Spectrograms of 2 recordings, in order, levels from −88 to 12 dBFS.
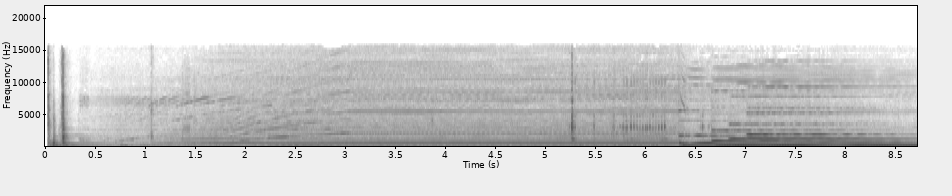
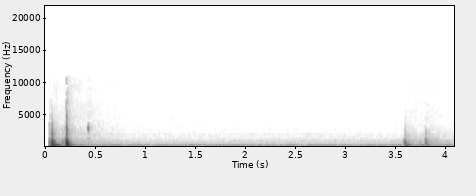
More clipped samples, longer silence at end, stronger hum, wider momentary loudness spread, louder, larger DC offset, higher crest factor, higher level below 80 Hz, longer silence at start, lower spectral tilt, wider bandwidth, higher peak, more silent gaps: neither; second, 0 s vs 0.25 s; neither; second, 20 LU vs 30 LU; first, -27 LUFS vs -30 LUFS; neither; second, 18 dB vs 30 dB; first, -44 dBFS vs -60 dBFS; about the same, 0 s vs 0.05 s; second, -5 dB/octave vs -9 dB/octave; first, 16 kHz vs 11 kHz; second, -10 dBFS vs -4 dBFS; neither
